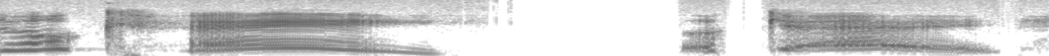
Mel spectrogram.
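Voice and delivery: very high, tearful voice; high weepy acceptance; retold tearful assent. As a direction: agree through imitated tears, pitched right up. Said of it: "I start to cry".

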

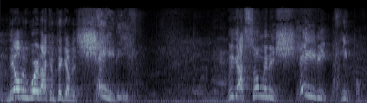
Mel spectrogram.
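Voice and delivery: ordinary delivery

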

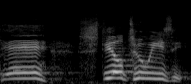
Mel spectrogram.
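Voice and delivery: high, drawn-out dismissive scoff; unimpressed. Acted. Elijah dismissing the soaked altar, unimpressed. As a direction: shrug it off slowly, pitched high.

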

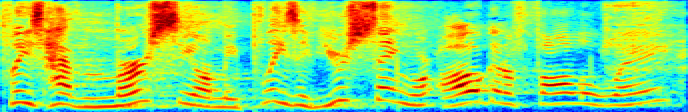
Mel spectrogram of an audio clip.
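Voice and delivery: rising, urgent prayer for mercy; desperate pleading. Acted. Acting disciples begging God on their knees.

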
